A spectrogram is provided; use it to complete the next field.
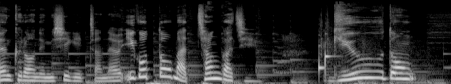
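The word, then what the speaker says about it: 牛丼: 음식 있잖아요 이것도 마찬가지예요 규동 앞에 규르 길게 동이라고 해주셔야 돼요 그리고 여행을 가기 위해서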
